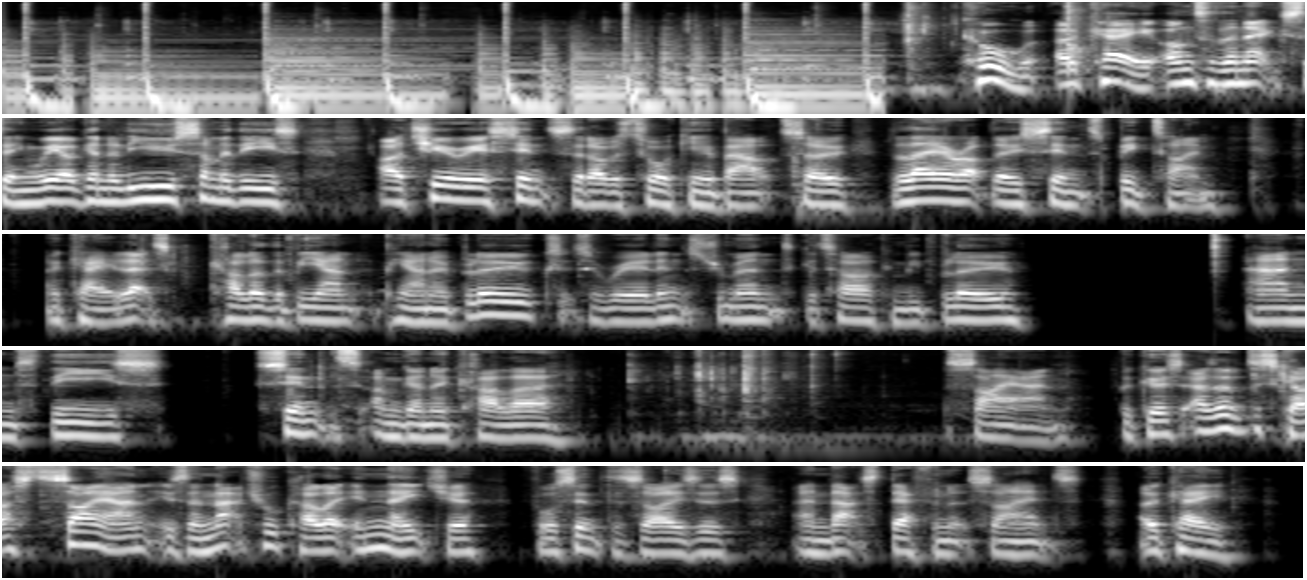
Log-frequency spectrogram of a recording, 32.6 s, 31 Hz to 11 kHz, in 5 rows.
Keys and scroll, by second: 4.3 space, 4.6 super+s, 13.7 shift+super+t, 21.1 super+r, 22.4-23.6 typing, 25.9 super+s.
